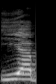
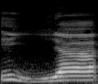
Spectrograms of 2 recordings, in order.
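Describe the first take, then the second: First: The y sound is short and single. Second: The y sound is held long and doubled. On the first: The speaker calls it wrong. "ইয়া বলবেন না" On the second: The speaker calls it right. "একসাথে হবে"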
